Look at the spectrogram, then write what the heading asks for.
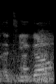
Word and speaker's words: Atego: Atego? Atego.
